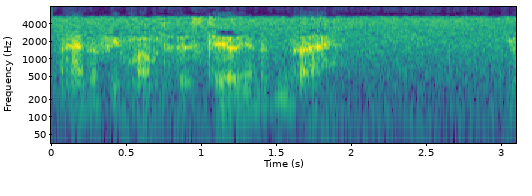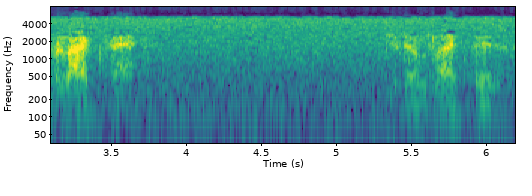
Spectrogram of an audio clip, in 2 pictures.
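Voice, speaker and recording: An actor in a 1940s radio drama playing a proud, cold dictator facing death, speaking with deliberate, oratorical contempt. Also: male voice, a bass voice, very animated, exaggerated voice. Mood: scornful, calm. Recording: muffled, noisy 1940s radio recording.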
